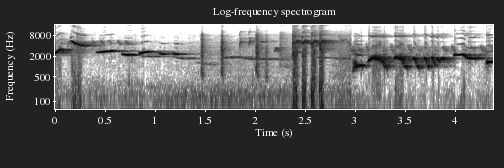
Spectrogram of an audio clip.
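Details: White-rumped shama singing to stir silent birds into song: sliding whistles, clicks and chips, then a rich warbled passage with slurred whistled notes.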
